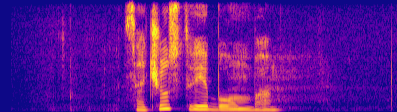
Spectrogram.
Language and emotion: Russian, sad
